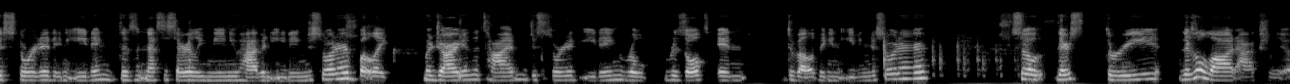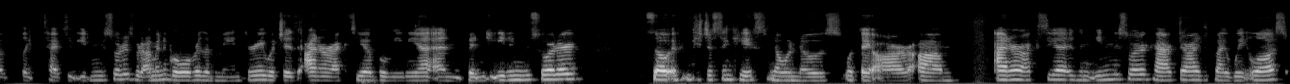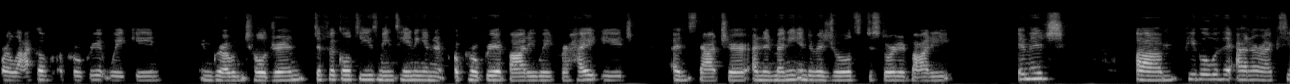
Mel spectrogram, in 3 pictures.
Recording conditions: video call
